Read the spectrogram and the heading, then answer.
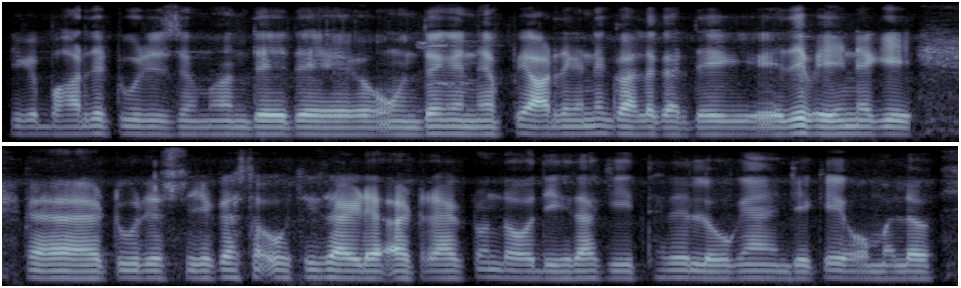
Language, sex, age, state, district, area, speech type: Dogri, male, 18-30, Jammu and Kashmir, Udhampur, rural, spontaneous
